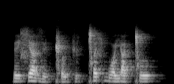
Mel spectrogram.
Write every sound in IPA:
ɪ˧ ɕ a˦˨ z y˨ ǁ o˨ t͡ʃ u˧ ǀ ə˦ ɬ b ɔ˧ j a˦ ǀ u˦

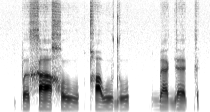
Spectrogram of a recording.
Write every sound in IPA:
p ə x a χ u | qʰ a w u d u | ɡ͡b æ ɡ ɛ k

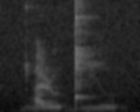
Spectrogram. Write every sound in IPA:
ɖʱ a ɭ u ɡ͡ǃ i u̯

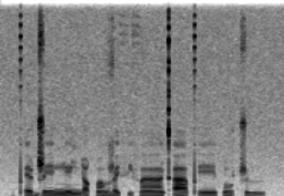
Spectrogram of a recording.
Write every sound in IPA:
pʼ ɛ ɖ͡ʐ eː ŋ ẽ ɲ ɤ qʷ ã ʁ ʐ a fʲ e f ãː kʼ aː pʼ eː f ũ ʁ ʈ͡ʂ ɯ

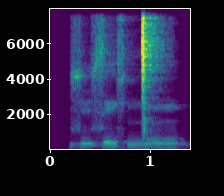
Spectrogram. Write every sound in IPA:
z y z e x ŋ͡ǀ ẽ

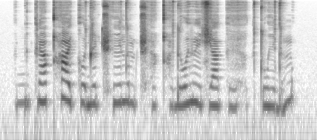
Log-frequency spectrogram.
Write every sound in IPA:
bʲ ə k ɾ ɛ̃ qʰ a j k o d ĩ ʈ͡ʂʰ ĩ d ɐ̃ m ʈ͡ʂʰ ɛ̤ qʰ ə̤ d o vʲ ɐ̃ ɕ aː k ɛ̤ h ə k t w i d ə m

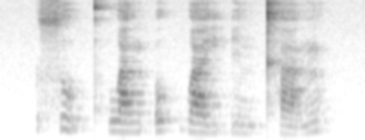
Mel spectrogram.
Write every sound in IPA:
s u˦˥ ʔ kʰ w a˧ n ʔ o˦˥ k̚ w a˧ j ʔ i˨˩ n kʰ a˩˦ ŋ

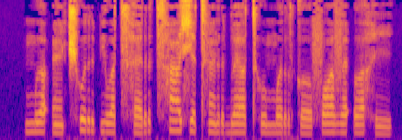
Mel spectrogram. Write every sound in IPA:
m ɯ ɐ̯ ʔ ẽ t͡ʃʰ u r p j u ɐ̯ t͡sʰ ɛ r t͡sʰ ã ɐ̯ ɕ e tʰ ɛ̃ r b ɛ ɐ̯ tʰ u m ɤ r k ɤ f ɔ ɐ̯ v ɛ ʔ ɤ ɐ̯ h i

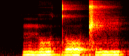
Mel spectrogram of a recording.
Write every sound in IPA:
n̪ u d̪ o ǁ i

